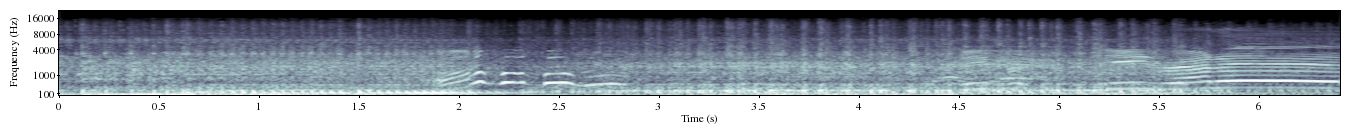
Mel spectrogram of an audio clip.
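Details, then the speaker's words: 1995 Polaris XLT 600 Special triple snowmobile, first run in 20 years with new fuel line, pump and filter: lumpy, uneven running with wandering revs; missing and rough, bad gas suspected. "okay I think it's bad gas for sure what it doesn't sound right does it it sounds good but I can smell the bad gas probably"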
